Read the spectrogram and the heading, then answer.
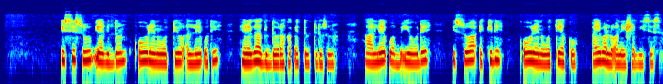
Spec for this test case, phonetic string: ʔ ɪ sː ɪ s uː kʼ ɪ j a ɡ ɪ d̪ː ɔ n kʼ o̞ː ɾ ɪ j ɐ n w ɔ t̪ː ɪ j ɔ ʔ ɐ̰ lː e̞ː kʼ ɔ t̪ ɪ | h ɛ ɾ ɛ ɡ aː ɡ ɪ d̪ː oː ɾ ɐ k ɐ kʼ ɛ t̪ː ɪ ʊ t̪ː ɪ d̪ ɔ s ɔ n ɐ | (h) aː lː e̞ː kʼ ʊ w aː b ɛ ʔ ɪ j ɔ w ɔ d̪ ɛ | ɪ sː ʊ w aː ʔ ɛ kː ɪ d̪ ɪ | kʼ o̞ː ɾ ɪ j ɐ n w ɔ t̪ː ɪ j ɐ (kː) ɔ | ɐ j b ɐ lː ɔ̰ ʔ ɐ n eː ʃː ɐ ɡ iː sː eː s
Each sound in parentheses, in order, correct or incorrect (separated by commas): correct, correct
